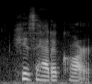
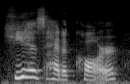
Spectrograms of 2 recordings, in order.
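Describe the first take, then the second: First: The word has is contracted to he's. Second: The word has is said in full. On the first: "they might just say he's had a car" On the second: "instead of saying he has had a car"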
